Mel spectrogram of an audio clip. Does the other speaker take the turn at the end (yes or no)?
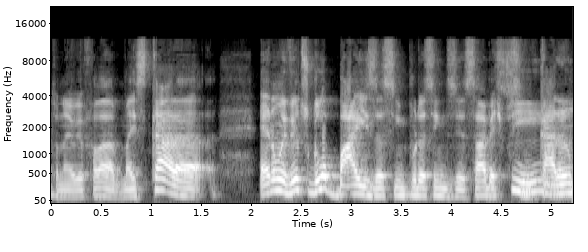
no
